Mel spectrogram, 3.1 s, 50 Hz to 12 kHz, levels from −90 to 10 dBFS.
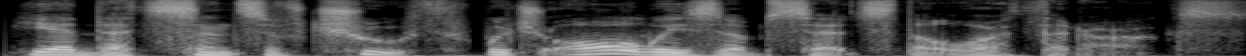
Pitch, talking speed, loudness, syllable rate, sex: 135 Hz, 210 wpm, -20 LUFS, 5.4 syllables/s, male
